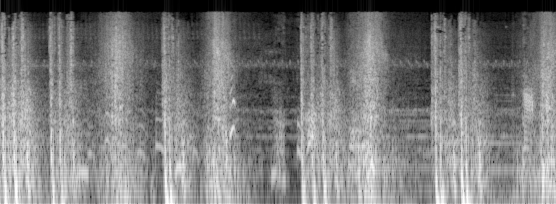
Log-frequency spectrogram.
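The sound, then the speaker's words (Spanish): Gunfire from a gunman shooting wildly in all directions: several sharp, loud bursts of shots separated by short gaps, each burst cracking broadly and then decaying. “El tal Andrés disparaba por todos lados”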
